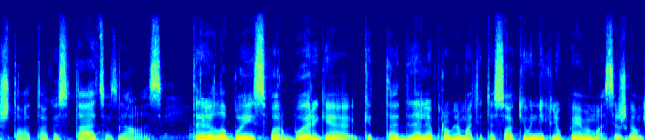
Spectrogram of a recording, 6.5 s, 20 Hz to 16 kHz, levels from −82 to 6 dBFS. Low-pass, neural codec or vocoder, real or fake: 14.4 kHz; vocoder, 44.1 kHz, 128 mel bands every 512 samples, BigVGAN v2; fake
